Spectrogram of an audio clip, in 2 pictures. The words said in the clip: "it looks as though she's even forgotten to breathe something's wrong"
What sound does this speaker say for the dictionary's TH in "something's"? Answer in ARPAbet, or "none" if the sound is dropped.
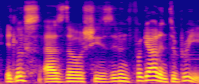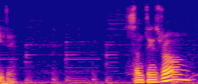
TH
